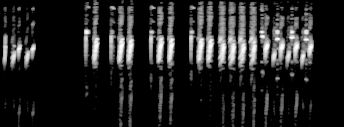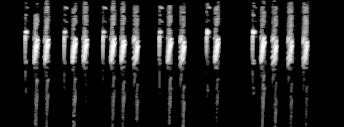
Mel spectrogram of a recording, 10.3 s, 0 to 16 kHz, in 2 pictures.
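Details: European goldfinch singing a campero-style song from a 2020/2021 CD: fast bursts of bright twittering notes, some sharp and some buzzy, in phrases of one to three seconds with short pauses, against a silent background.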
